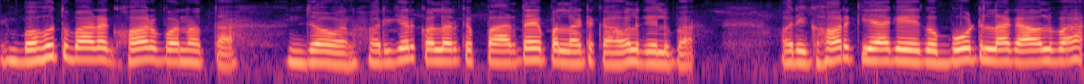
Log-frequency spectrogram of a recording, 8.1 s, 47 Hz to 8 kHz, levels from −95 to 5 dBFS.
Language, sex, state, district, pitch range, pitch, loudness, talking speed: Bhojpuri, male, Bihar, Muzaffarpur, 180-205 Hz, 195 Hz, -14 LUFS, 175 wpm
